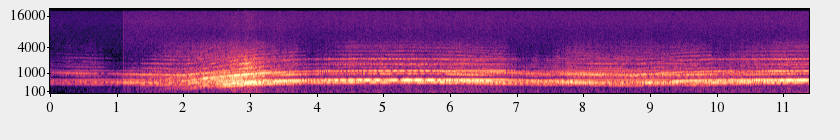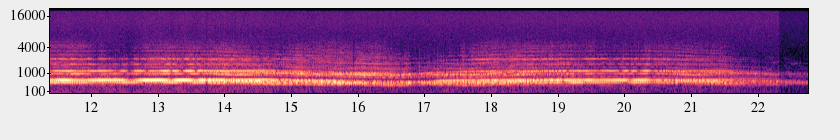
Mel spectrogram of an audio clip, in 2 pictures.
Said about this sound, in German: Deutsche Männer und deutsche Frauen, hört ihr das Signal für ABC-Alarm?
